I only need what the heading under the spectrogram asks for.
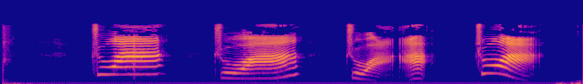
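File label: "zhua", Mandarin Chinese pinyin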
